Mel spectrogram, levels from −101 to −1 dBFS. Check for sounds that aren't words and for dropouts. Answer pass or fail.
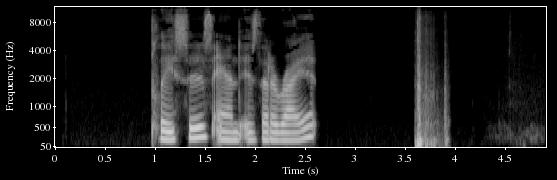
fail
